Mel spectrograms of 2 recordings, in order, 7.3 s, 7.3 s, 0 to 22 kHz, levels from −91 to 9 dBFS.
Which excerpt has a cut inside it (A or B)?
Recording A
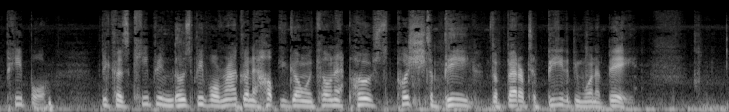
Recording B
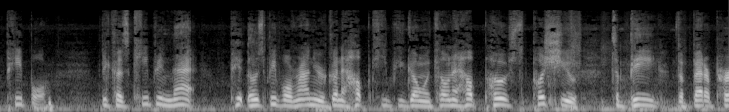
A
